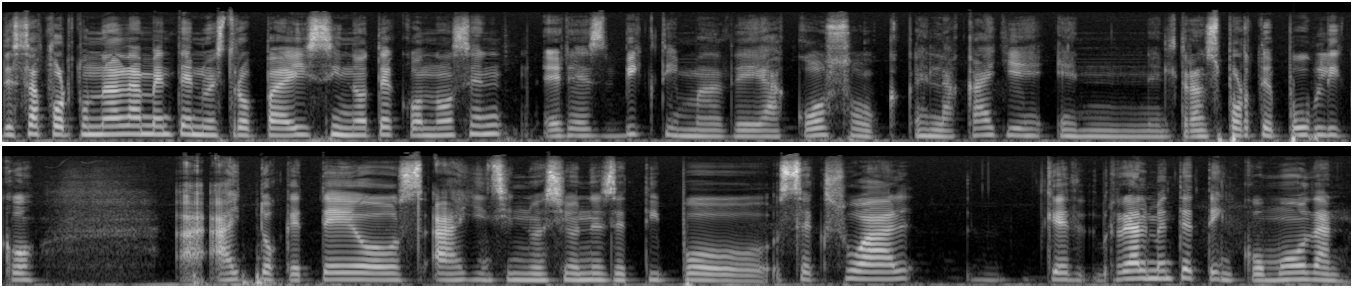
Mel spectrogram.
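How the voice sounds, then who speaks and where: In a normal speaking voice, a woman talks fairly slowly at a medium pitch with fairly even intonation. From Mexico. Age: 50s. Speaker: university lecturer. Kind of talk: interview.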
